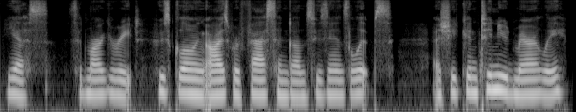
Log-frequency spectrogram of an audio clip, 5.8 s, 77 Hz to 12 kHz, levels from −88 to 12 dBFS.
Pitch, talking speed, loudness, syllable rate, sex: 170 Hz, 155 wpm, -19 LUFS, 5.9 syllables/s, female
